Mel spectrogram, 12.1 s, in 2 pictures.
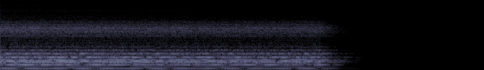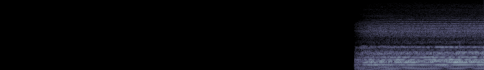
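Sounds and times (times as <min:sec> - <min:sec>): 
chorus singing: 0:00.0 - 0:04.2, 0:10.5 - 0:12.0.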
